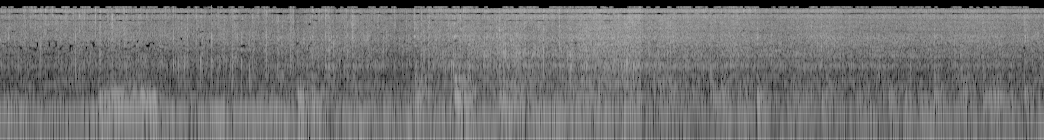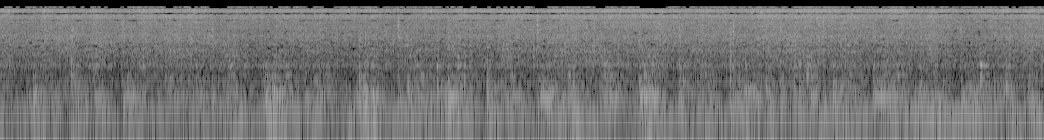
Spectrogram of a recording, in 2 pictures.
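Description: Green beans stir-frying in a wok, the oil sizzling steadily as they are tossed with wooden chopsticks, with light clicks of the chopsticks against the pan.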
